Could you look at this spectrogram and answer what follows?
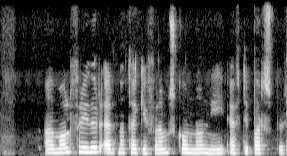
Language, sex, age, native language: Icelandic, female, 40-49, Icelandic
